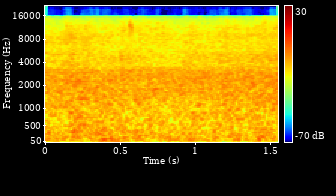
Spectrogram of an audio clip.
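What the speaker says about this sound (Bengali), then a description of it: "বাবা বৃষ্টি পড়ছে" Steady rain falls outside during a storm, a smooth, continuous hiss at moderate loudness with no distinct drops or voices.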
